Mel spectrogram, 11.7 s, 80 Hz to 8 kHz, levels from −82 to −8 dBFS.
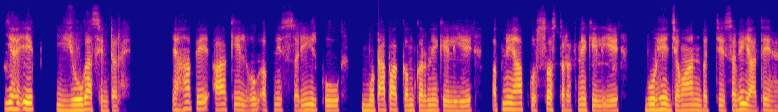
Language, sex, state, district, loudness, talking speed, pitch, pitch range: Hindi, male, Bihar, Gopalganj, -18 LUFS, 160 wpm, 140 Hz, 135-150 Hz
